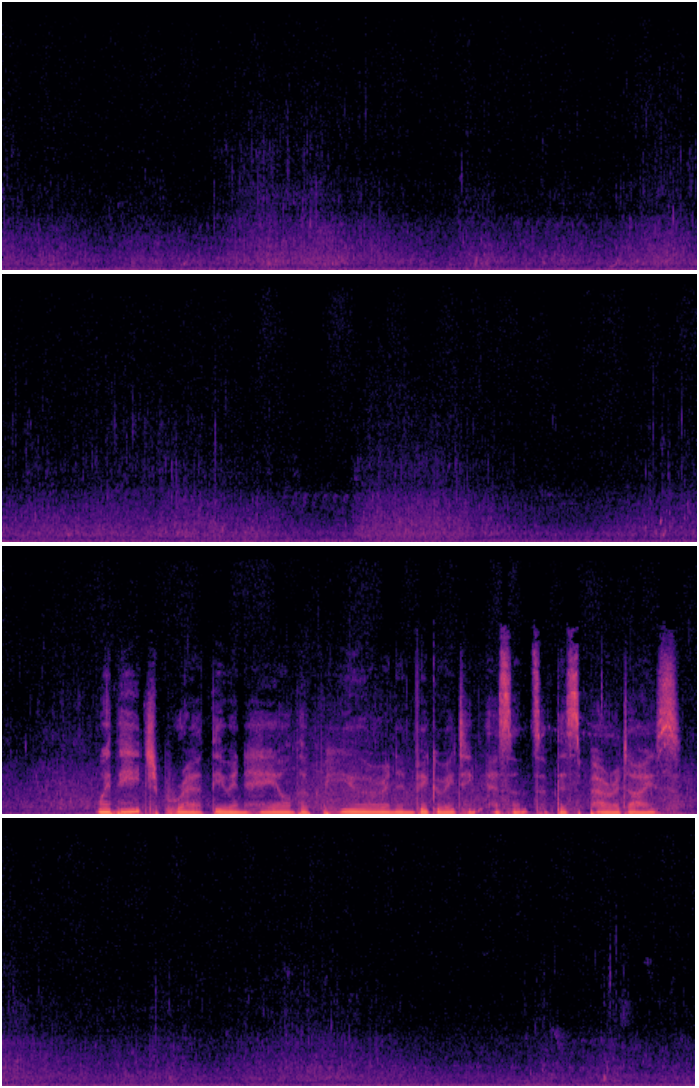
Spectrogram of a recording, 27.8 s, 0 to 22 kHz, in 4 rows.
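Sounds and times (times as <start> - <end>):
ocean waves: 14.4 - 20.7
speech: 14.9 - 20.8.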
